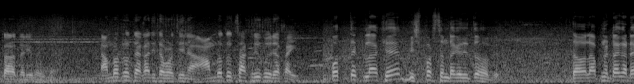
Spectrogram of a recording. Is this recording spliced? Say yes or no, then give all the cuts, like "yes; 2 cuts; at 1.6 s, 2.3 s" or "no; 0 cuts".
no; 0 cuts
